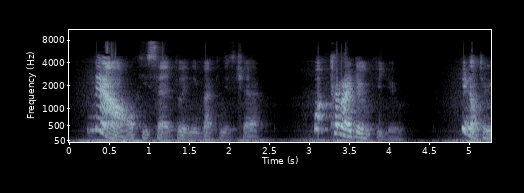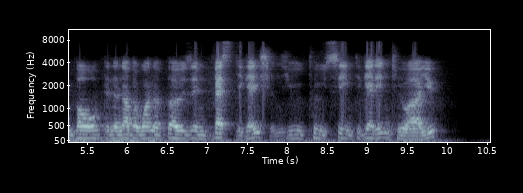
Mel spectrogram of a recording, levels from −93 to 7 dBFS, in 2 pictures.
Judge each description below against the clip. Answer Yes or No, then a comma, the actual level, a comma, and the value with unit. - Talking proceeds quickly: No, average, 175 wpm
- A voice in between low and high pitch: No, low, 115 Hz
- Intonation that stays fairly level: No, average, 3.6 semitones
